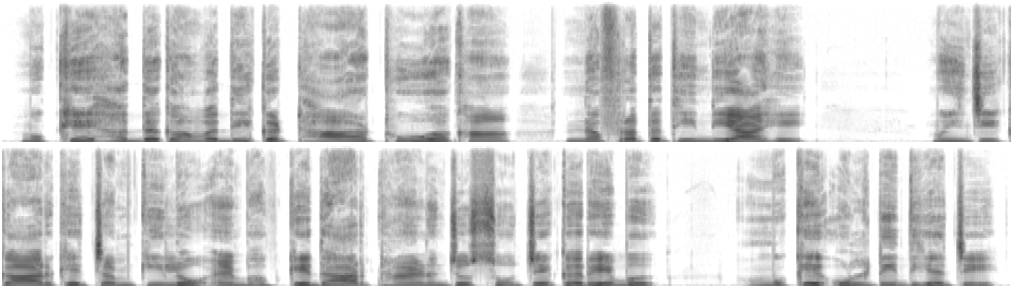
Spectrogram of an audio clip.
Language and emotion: Sindhi, disgusted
